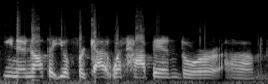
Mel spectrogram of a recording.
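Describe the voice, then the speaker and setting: Bright-voiced woman chatting in an interview. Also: lowish voice, fairly even intonation, moderate pace, slight background noise, rough recording. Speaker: author, interview guest. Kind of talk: casual interview chat about writing.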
